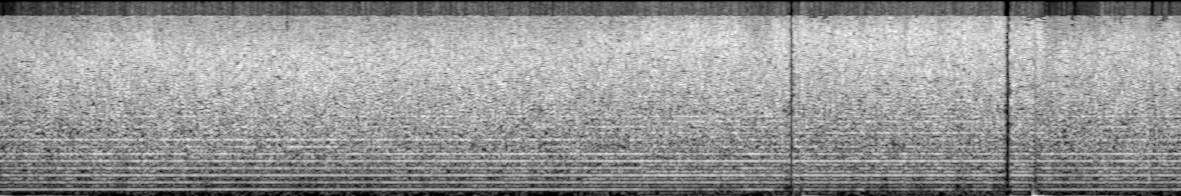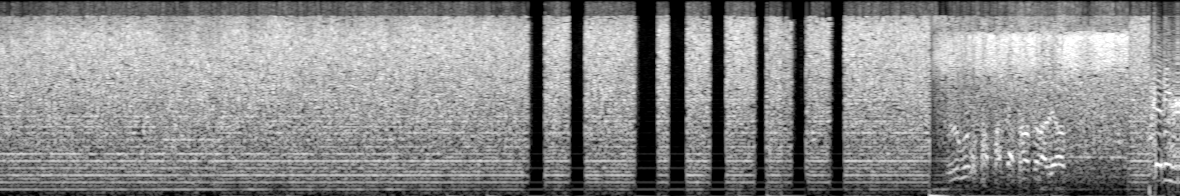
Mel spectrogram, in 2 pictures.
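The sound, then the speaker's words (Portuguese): Aircraft engines running at a loud, steady drone with a constant tonal hum. The sound continues throughout, with a few brief dropouts near the end. “Tá fechando os motores.”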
